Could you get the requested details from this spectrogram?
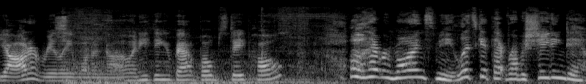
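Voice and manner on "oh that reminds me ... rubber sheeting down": delighted, bubbling with glee, raised and pitched up. A character in an audio drama suddenly changes the subject, gleeful.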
